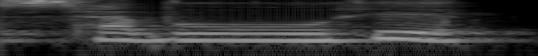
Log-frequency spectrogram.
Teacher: Səbuhi sözündə isə səbuhi u uzun tələffüz olunur.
